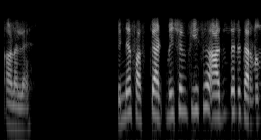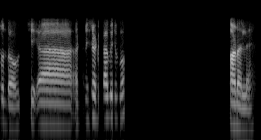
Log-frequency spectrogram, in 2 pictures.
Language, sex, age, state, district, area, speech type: Malayalam, male, 18-30, Kerala, Wayanad, rural, conversation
